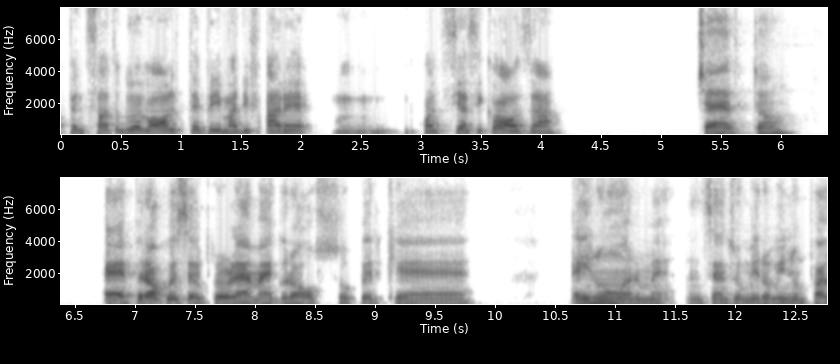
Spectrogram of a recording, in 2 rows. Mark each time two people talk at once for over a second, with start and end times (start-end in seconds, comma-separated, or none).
none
